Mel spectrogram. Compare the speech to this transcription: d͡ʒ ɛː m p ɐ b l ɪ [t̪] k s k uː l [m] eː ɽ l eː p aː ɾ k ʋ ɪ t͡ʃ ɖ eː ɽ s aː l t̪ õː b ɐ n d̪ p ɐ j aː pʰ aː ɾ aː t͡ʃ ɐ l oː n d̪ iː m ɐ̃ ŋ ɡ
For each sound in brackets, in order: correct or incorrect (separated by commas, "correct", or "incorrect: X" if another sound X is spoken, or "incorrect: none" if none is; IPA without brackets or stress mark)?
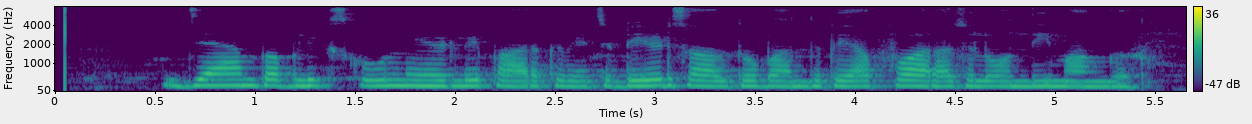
incorrect: none, incorrect: n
